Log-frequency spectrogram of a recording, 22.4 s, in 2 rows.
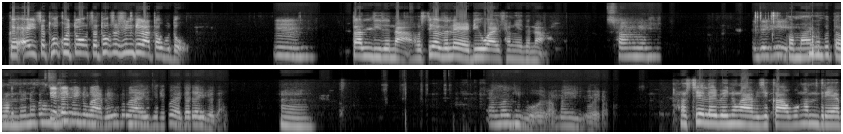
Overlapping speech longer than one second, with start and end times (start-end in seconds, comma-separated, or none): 10.8-12.0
